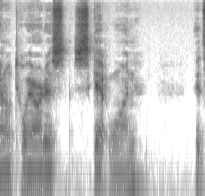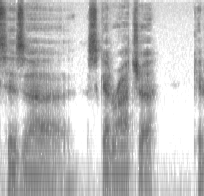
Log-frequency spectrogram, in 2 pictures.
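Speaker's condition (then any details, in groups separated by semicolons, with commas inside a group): No condition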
